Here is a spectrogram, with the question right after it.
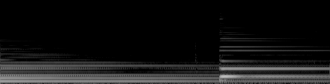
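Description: A single guitar note picked on the high E string at the second fret rings out alone and sustains steadily, with a second pluck re-sounding it about two-thirds of the way through.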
